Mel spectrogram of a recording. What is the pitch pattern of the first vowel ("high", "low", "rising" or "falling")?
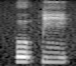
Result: high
